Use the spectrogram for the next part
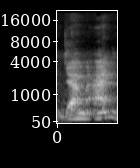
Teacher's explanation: Mim ini adalah huruf izhar syafawi, hukumnya mim mati, hukum mim mati izhar syafawi. Jadi bunyi jam terus tutup bibir, buka balik semula.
